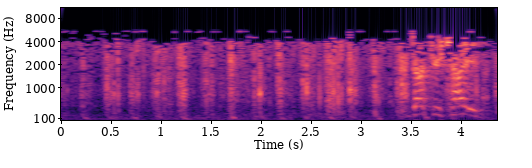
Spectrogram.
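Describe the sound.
Horses pulling a carriage, their hooves clip-clopping in a quick, steady rhythm, with voices talking over the top of the clatter.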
